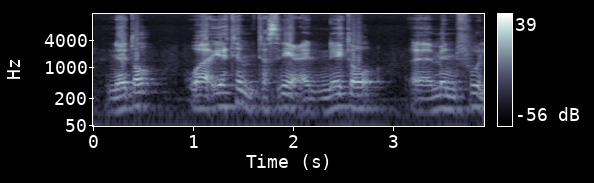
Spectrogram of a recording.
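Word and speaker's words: 納豆: إن إنزيم الناتو كينيز هو إنزيم يأتي من طعام ياباني يسمى الناتو، تلفظ باليابانية ناتو، ويتم تصنيع الناتو من فول الصويا المسلوق الذي يتم تخميره بنوع معين من البكتيريا تسمى البكتيريا العصوية الرقيقة.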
